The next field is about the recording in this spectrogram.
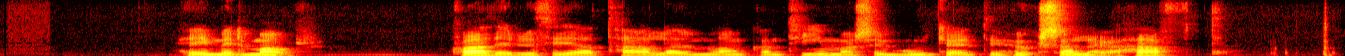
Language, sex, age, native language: Icelandic, male, 40-49, Icelandic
